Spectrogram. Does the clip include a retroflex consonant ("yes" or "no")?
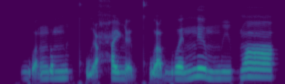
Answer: yes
